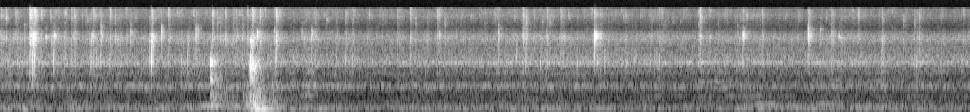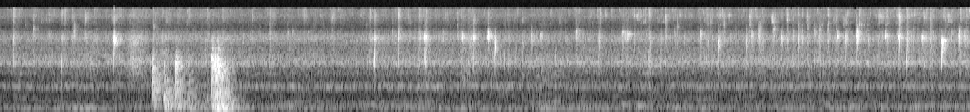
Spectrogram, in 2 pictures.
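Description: Shami kababs sizzling steadily in shallow oil on a tawa (flat griddle), with a few sharp clacks of metal tongs against the pan, the loudest about six seconds in.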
